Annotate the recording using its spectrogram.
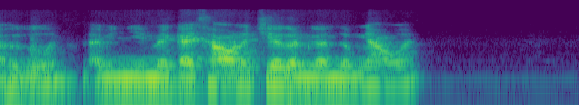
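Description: A young woman speaks over an online call.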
